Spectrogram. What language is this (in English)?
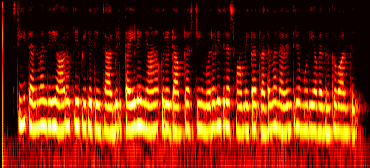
Tamil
